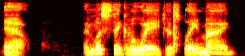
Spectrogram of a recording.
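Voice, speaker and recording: A man in an amateur mystery drama reading, playing a cool-headed gentleman stranger who briskly and wryly takes charge of a cover-up. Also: mid-range voice, slight background noise, lightly acted. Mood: cool, planning.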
